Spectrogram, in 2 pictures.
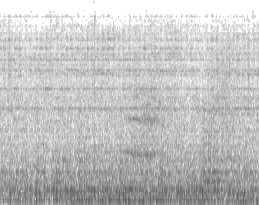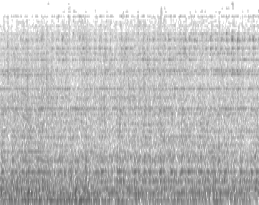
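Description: Low, steady stadium ambience with music playing in the background.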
